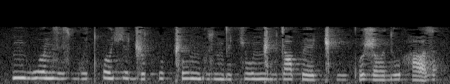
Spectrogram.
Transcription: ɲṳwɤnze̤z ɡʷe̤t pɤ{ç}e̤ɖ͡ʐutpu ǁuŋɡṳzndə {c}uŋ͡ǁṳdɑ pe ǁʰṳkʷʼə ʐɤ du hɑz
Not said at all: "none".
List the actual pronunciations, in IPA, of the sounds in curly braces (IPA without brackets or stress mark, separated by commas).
ç, c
